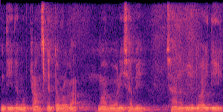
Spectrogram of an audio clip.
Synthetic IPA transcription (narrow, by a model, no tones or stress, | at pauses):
didɐmuk̚tɾansletːɐwɾɐɡɐ | maɡɐwaɾisabi | sanɐbiɐduɐjdi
